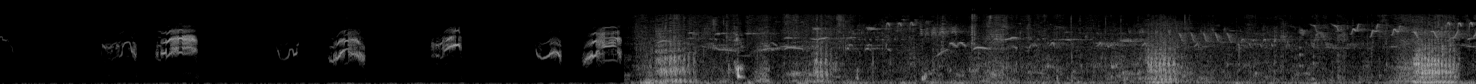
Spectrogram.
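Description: About six short, high-pitched squealing calls from small primates, each bending up and down in pitch, with silence between them. About six seconds in, an outdoor recording of horses at pasture takes over: a steady noisy background with birds chirping and a few louder short noises from the horses.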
